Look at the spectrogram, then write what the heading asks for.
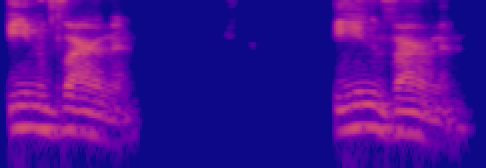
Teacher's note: lo que hago es desaparecer la última sílaba, hacerla tan débil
